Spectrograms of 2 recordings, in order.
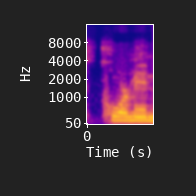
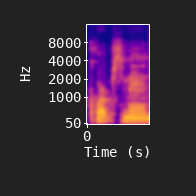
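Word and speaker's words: corpsman: there are some like it's Corman not corpseman like there's some that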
